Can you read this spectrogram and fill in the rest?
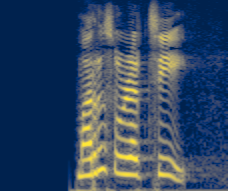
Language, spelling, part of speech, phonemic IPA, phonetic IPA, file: Tamil, மறுசுழற்சி, noun, /mɐrʊtʃʊɻɐrtʃiː/, [mɐrʊsʊɻɐrsiː], Ta-மறுசுழற்சி.ogg
- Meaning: recycling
